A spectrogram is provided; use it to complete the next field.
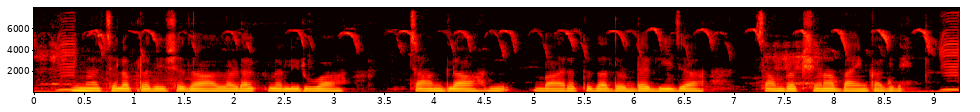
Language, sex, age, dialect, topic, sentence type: Kannada, male, 25-30, Mysore Kannada, agriculture, statement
